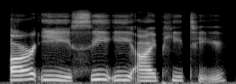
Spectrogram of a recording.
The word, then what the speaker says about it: receipt: R-E-C-E-I-P-T. The P is completely silent. Wow. English really loves keeping old silent letters. So you just say receipt.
